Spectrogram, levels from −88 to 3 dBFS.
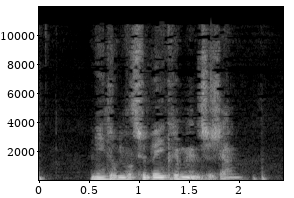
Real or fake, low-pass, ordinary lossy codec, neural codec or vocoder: fake; 10.8 kHz; AAC, 32 kbps; codec, 44.1 kHz, 2.6 kbps, DAC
